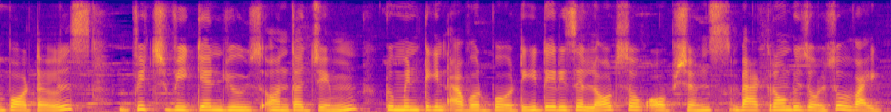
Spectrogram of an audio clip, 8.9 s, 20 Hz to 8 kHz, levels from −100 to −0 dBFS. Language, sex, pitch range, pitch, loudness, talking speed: English, female, 195-225 Hz, 215 Hz, -16 LUFS, 155 wpm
